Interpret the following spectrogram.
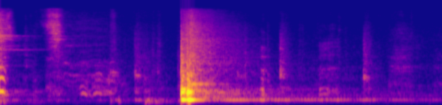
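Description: One hard hit on a DrumCraft acrylic drum kit about two seconds in, the drum ringing on with a steady low tone for about two seconds as it fades. A few faint stick taps come before and after it.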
